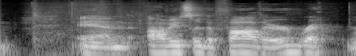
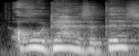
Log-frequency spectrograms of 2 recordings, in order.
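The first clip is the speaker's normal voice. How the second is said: lightly voiced young boy, pitched higher; a hint of an excited kid asking dad; mild childlike eagerness; eager little son; 9 semitones higher than usual. Son picking toys in parable.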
